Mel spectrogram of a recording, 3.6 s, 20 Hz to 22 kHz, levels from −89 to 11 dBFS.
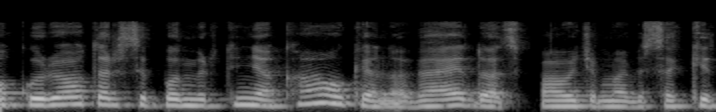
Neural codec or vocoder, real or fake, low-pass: none; real; 10.8 kHz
